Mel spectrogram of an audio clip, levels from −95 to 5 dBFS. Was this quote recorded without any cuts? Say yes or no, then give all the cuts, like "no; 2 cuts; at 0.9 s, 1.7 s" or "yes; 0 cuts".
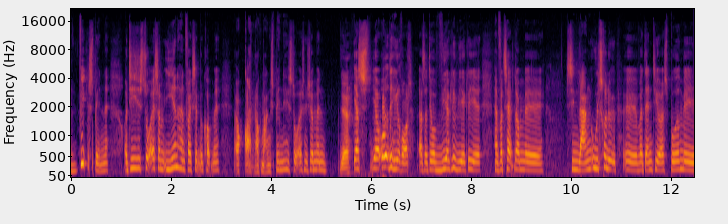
yes; 0 cuts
